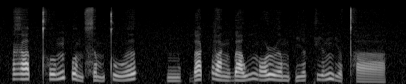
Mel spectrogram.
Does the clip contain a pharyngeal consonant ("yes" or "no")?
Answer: no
